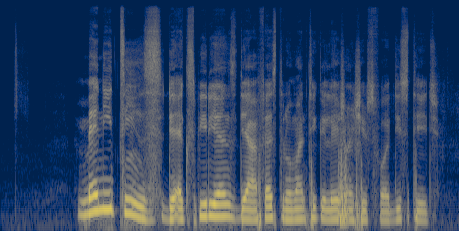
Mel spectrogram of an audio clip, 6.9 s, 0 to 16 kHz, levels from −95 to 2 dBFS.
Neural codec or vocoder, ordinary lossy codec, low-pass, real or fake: vocoder, 44.1 kHz, 128 mel bands, Pupu-Vocoder; none; 14.4 kHz; fake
